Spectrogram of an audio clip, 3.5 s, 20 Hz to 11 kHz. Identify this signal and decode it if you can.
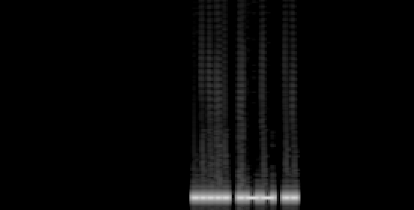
Morse code, heard as a keyed tone, about 38 wpm, 700 Hz. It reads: 5WI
